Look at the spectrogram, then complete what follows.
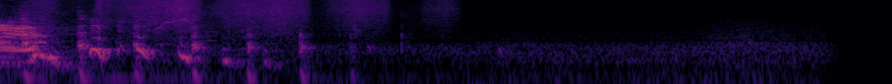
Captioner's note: both laughing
